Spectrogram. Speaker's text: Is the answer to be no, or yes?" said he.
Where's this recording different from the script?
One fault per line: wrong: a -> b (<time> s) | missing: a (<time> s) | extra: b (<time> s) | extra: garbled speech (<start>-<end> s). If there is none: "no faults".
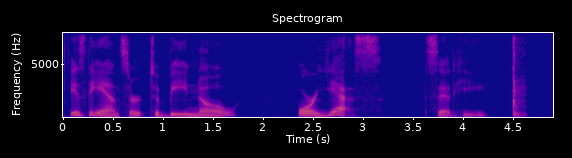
no faults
